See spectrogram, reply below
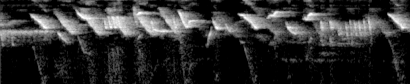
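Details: A canary sings a long training recording with blackthroat-style rolls: a fast, unbroken run of bright twitters, rolling trills and sweeping high notes, with quick changes of phrase and no other sounds.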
